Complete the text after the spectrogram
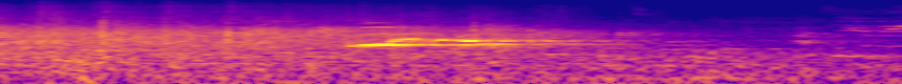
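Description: An audience applauds in a large echoing hall, then the applause fades.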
